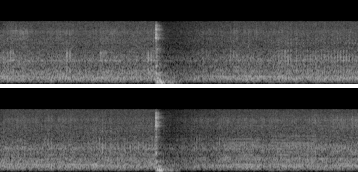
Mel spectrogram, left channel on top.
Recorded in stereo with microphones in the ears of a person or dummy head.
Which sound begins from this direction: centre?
A thud, at 1.6 s.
